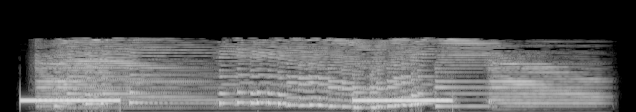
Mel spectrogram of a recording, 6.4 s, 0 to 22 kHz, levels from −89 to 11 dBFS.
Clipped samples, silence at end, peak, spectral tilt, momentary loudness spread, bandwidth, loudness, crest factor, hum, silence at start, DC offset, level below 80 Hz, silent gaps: 0.6%; 0.25 s; 0 dBFS; -4.5 dB/octave; 13 LU; 5.4 kHz; -9 LUFS; 10 dB; none; 0.2 s; 0.2%; -48 dBFS; none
